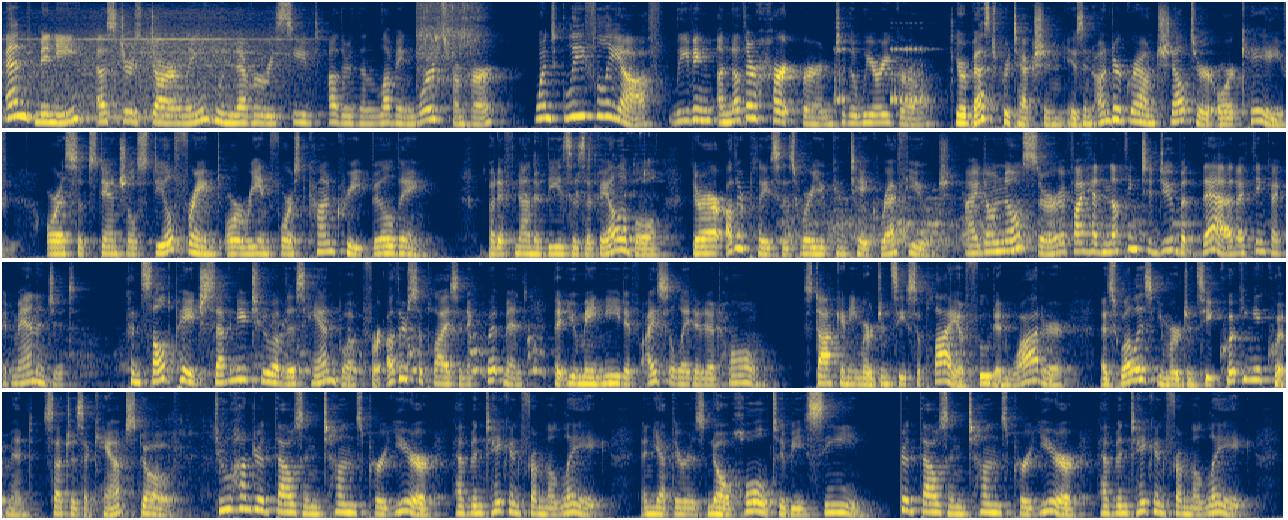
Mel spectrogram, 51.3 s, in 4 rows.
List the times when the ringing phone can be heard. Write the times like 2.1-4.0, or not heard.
8.3-9.6.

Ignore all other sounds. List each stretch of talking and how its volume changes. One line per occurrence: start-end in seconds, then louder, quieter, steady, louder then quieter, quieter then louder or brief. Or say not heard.
0.0-51.0 steady.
